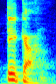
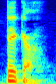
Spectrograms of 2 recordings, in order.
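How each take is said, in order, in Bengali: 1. প্রথম স্বরধ্বনি 'e', মাঝে 'k' আছে। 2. প্রথম স্বরধ্বনি 'e', মাঝে 'k' আছে।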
